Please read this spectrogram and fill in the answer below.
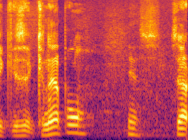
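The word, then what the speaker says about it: Knueppel: One time he left I can't pronounce it. How do you say, is it Kneppel?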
